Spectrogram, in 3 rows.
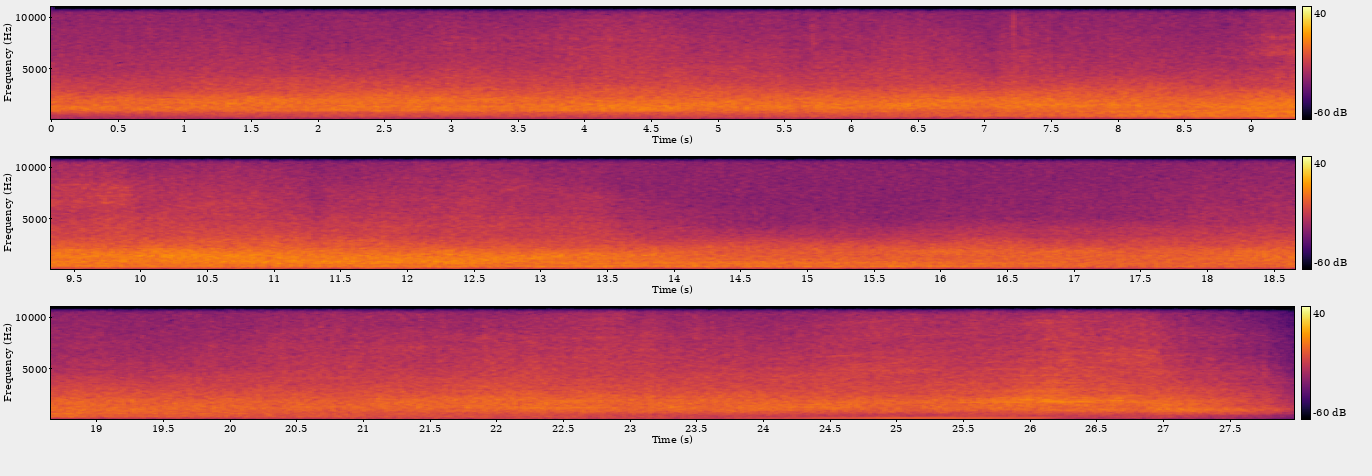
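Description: Jet engine noise of a Boeing 767-300ER airliner rolling out on the runway after touchdown, a steady roar that swells about a third of the way in and then eases. Near the end a low droning tone rises slightly in pitch.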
